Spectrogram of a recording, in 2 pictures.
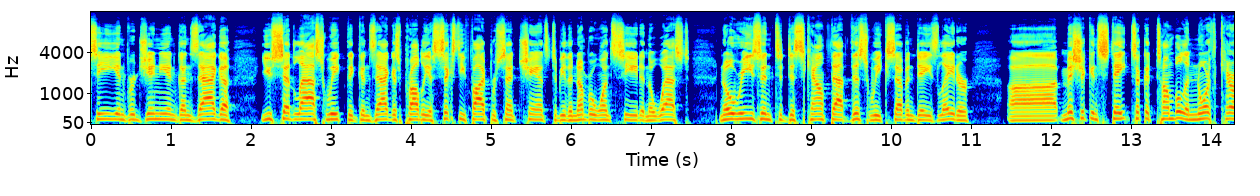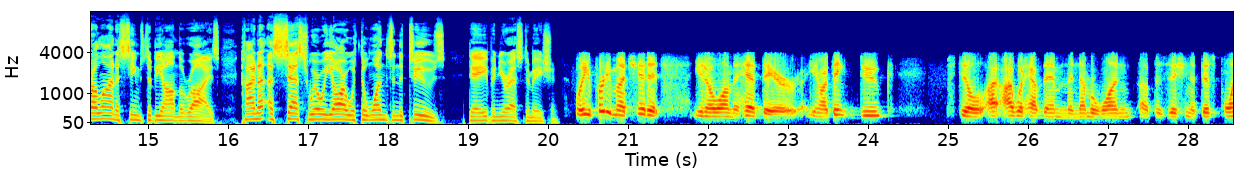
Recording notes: calls in to the show for the first time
